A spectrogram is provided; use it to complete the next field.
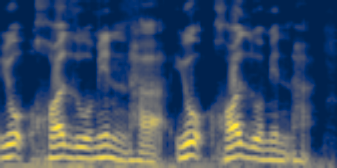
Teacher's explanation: dzu hati-hati jangan sampai dibaca dengan zai gitu ya, tapi dia zal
